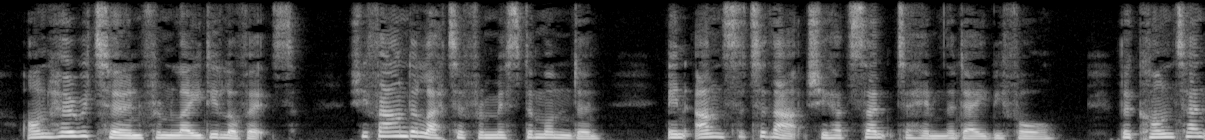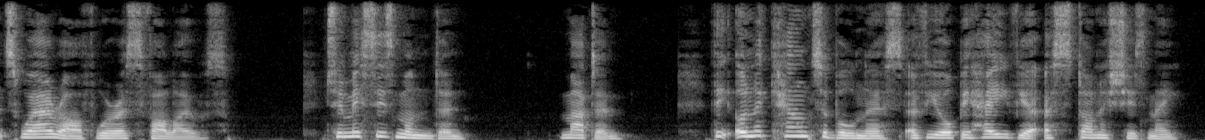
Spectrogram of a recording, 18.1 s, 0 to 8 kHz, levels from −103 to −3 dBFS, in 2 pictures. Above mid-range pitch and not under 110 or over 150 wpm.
No: medium, 155 Hz; average, 140 wpm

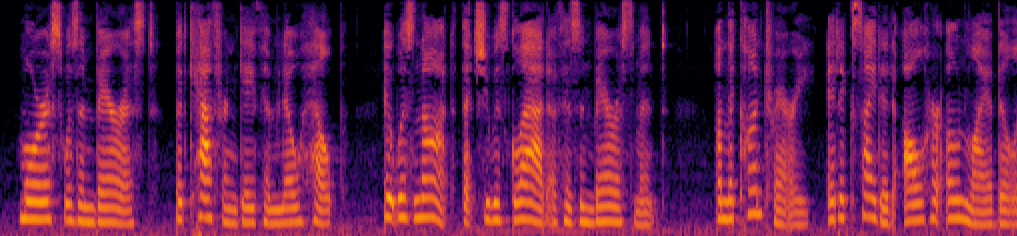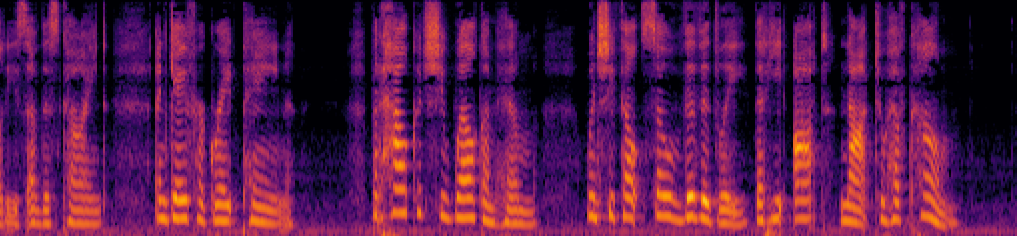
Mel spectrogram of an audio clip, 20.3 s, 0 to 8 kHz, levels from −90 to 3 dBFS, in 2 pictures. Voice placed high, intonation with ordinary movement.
Yes: high, 205 Hz; average, 4.8 semitones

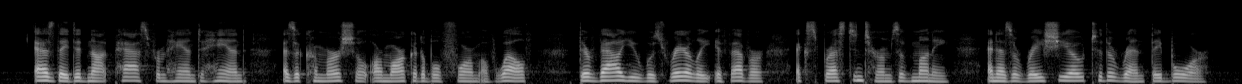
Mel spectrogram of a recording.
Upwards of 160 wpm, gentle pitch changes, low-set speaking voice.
No: average, 180 wpm; narrow, 2.2 semitones; medium, 155 Hz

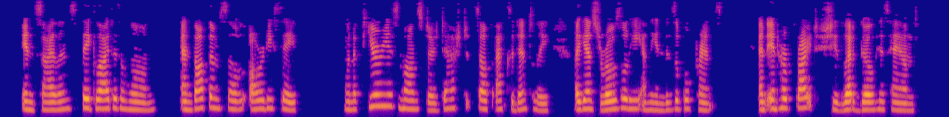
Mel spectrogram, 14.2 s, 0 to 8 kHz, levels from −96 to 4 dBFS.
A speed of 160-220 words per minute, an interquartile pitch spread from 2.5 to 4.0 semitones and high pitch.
No: average, 140 wpm; average, 2.8 semitones; high, 215 Hz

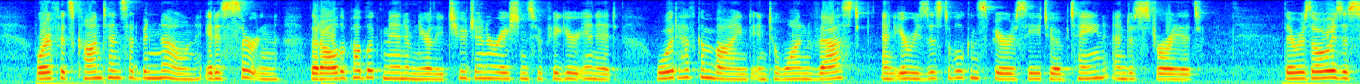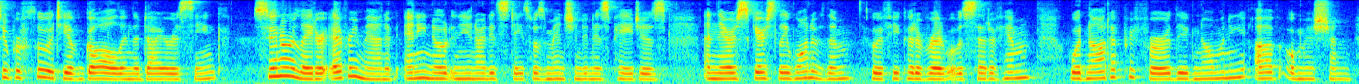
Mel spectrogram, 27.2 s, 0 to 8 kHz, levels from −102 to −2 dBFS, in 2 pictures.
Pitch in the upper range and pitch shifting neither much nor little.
No: high, 205 Hz; narrow, 2.3 semitones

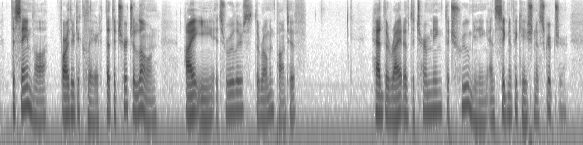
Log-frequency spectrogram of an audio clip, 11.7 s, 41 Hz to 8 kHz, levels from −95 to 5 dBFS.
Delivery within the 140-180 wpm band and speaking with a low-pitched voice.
Yes: average, 145 wpm; low, 120 Hz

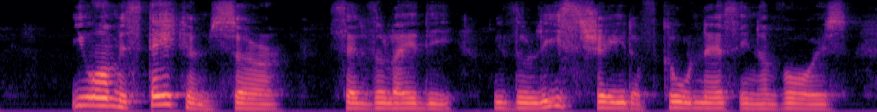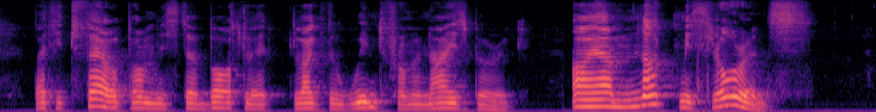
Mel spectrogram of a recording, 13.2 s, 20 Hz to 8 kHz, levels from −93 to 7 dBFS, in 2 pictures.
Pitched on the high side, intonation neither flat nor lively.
No: medium, 140 Hz; average, 3.6 semitones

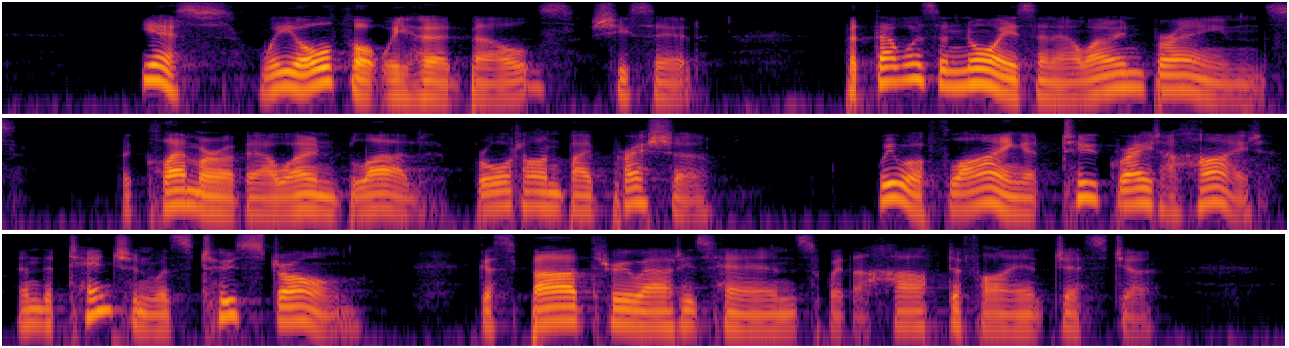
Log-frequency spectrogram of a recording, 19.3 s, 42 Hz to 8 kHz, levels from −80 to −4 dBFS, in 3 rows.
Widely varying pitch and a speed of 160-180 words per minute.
Yes: wide, 6.8 semitones; average, 165 wpm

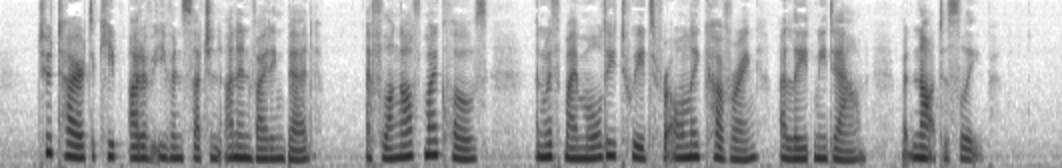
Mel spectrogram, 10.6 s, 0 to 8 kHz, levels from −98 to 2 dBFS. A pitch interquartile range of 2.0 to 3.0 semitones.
Yes: narrow, 2.4 semitones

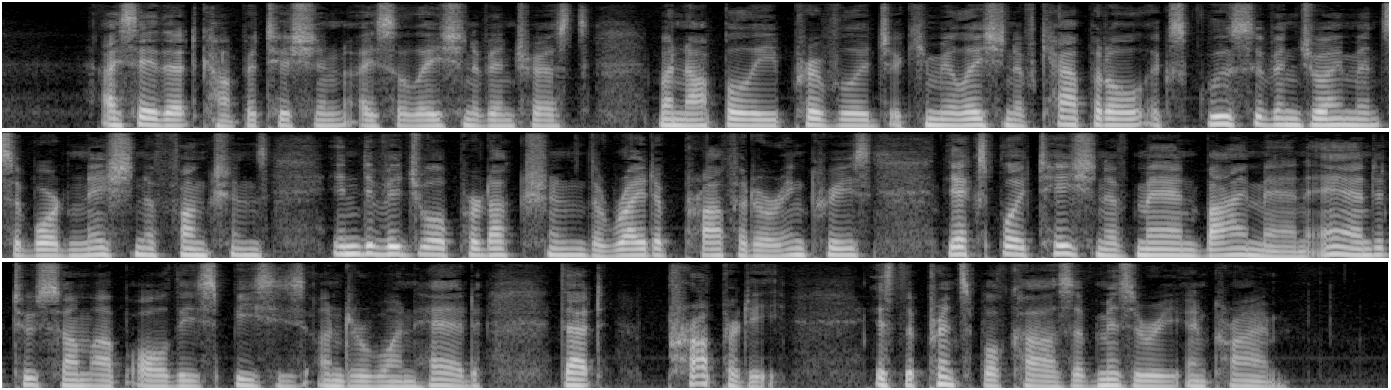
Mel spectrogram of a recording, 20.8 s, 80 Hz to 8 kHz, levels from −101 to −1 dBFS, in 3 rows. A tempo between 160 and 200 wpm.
No: average, 145 wpm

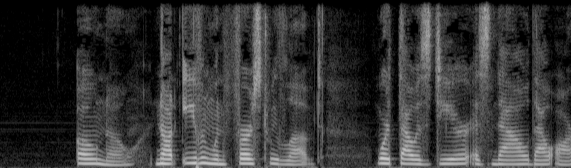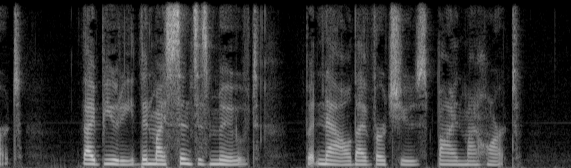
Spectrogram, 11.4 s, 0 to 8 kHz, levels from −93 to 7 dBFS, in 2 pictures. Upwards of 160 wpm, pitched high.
No: average, 150 wpm; high, 195 Hz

